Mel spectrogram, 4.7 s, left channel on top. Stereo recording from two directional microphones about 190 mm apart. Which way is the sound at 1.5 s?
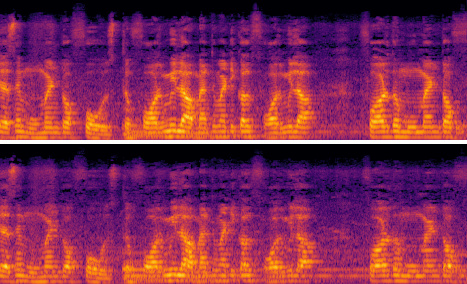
20° left (ahead or behind).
